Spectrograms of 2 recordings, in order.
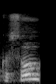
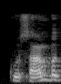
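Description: First: The second syllable has a 'u' vowel. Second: The second syllable has an 'a' vowel. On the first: The speaker calls it right. "ਕੁਸੁੰਭ ਹੀ ਉਚਾਰਨ ਕਰਨਾ" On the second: The speaker calls it wrong. "ਆਮ ਕੁਸੰਭ ਕਹਿ ਦਿੰਦੇ ਹਨ"

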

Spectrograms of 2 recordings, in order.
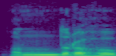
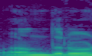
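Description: First: The word ends with an audible h before o. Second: The word ends with a nasal o, no h. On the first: The speaker calls it right. "ਹਾਹੇ ਔਂਕੜ ਦੀ ਆਵਾਜ਼ ਦੇਣੀ ਹੈ" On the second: The speaker calls it wrong. "ਇਹਨੂੰ ਅੰਦਰੋਂ ਨਹੀਂ ਕਹਿਣਾ"

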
